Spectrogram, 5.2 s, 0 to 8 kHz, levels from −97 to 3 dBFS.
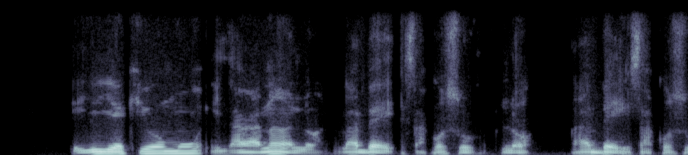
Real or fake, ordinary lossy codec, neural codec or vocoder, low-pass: real; none; none; 7.2 kHz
